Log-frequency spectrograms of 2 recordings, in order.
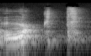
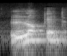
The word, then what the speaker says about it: locked: El verbo, por supuesto, es regular, to lock, pero se pronuncia locked y no locked, ¿ok? El ed al final se pronuncia como si fuese una T fuerte.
